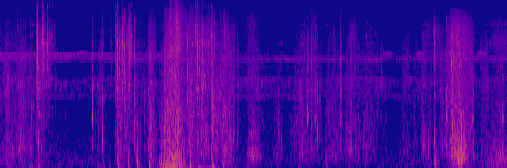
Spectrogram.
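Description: Footsteps crunch on rough, stony ground.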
